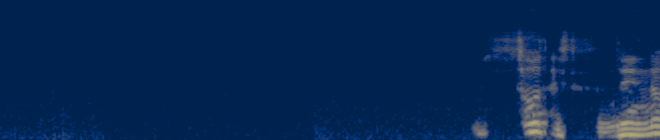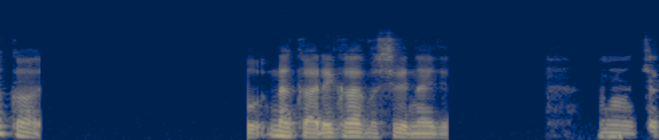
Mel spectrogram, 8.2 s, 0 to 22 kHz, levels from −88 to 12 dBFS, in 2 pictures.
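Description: At 0.67 s the speech drops into a clean hole of near silence until 1.97 s, a classic digital wireless dropout: the receiver lost too much data and muted with a quick fade, no noise burst either side. It happens again from 4.38 to 5.68 s and from 6.92 to 7.54 s.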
